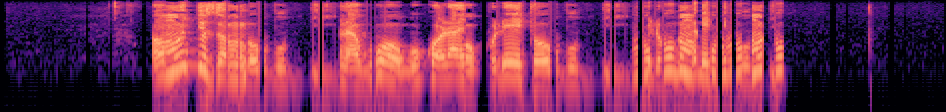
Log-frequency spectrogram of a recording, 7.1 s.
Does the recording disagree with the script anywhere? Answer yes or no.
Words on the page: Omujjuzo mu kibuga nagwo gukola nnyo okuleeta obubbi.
yes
